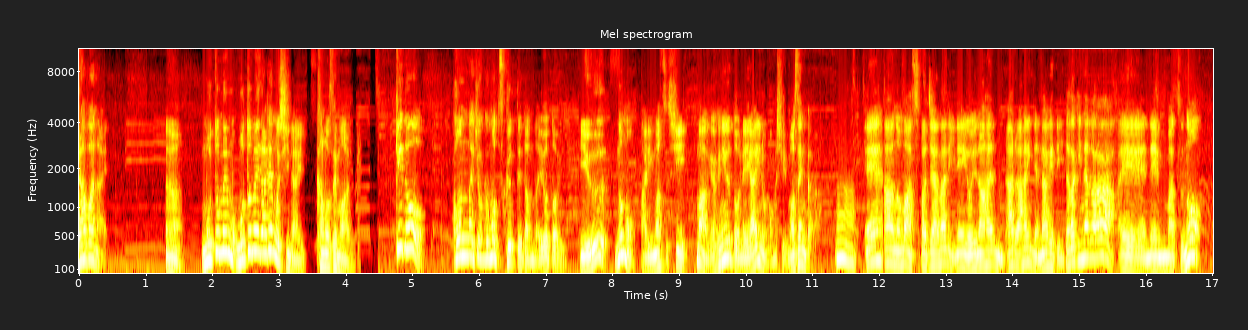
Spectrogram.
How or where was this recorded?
video call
